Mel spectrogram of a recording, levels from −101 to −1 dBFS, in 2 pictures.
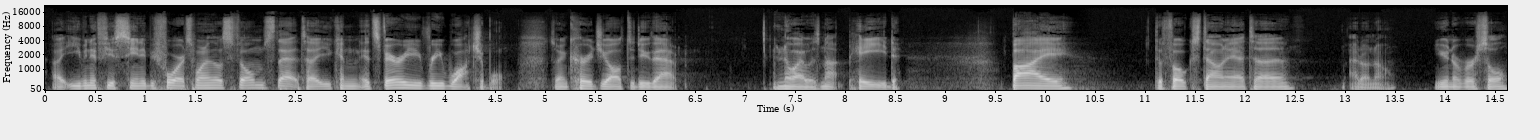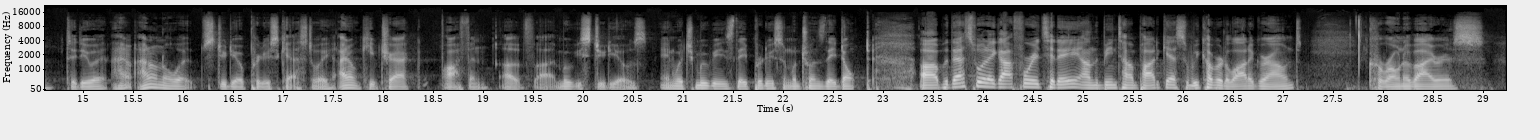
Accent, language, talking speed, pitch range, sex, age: American, English, 190 wpm, 95-120 Hz, male, 20-39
